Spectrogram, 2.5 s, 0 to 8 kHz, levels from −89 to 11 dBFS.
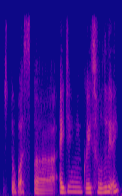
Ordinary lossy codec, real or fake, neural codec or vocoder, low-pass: none; fake; codec, 16 kHz in and 24 kHz out, 0.4 kbps, LongCat-Audio-Codec, fine tuned four codebook decoder; 7.2 kHz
